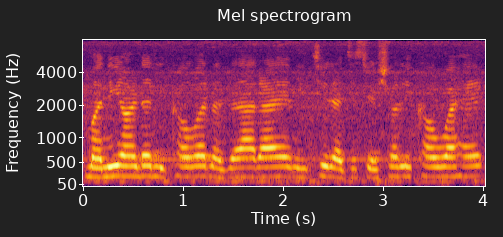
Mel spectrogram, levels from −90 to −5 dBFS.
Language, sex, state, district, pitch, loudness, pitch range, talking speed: Hindi, female, Chhattisgarh, Raipur, 200 Hz, -15 LUFS, 190-205 Hz, 195 wpm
